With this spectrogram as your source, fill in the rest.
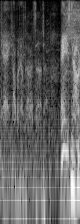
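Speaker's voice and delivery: imitated whispering. Retelling hearing voices in a dark room: imitating whispering. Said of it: "And then I hear whispering".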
